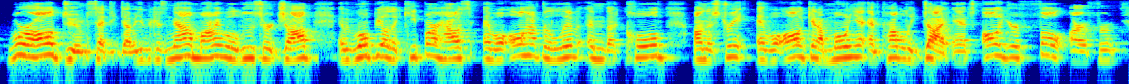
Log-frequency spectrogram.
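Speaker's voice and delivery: little sister panics and blames Arthur; dramatic panic. Acted.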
